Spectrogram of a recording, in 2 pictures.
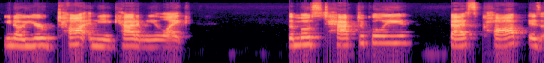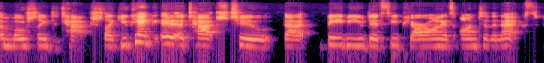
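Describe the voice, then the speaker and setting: A woman's voice: mid-range voice, fairly even intonation, normal speed, sharp tone. A woman in her thirties, a former deputy, telling her own story in a candid, conversational way, full of "like.". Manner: candid, conversational, many "like" fillers. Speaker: interview guest, former sheriff's deputy. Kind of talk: casual personal storytelling.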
